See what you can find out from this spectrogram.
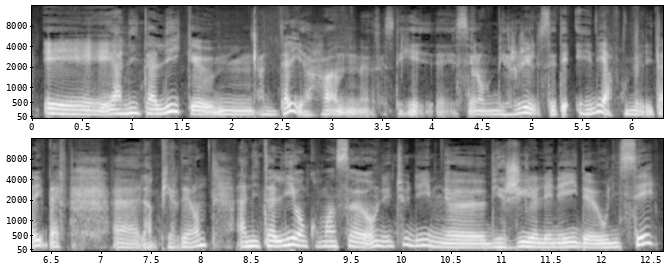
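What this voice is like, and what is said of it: Slight Italian accent. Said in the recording (French): “je suis italien, comme mon petit accent le déclare”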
